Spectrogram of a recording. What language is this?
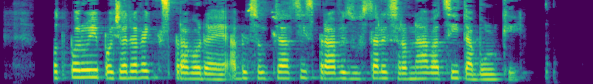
Czech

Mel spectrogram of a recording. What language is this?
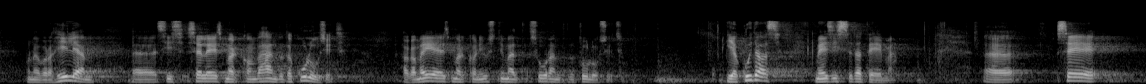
Estonian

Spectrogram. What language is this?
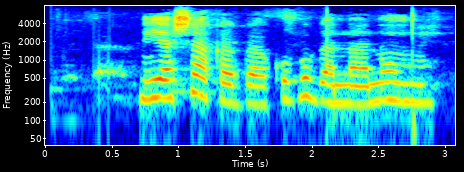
Kinyarwanda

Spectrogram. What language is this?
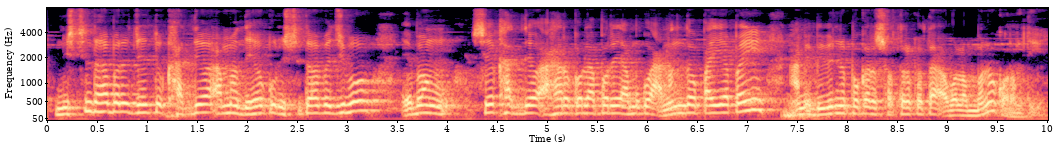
Odia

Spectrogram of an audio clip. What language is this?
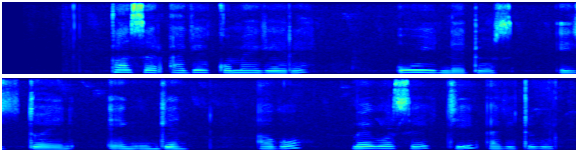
Kalenjin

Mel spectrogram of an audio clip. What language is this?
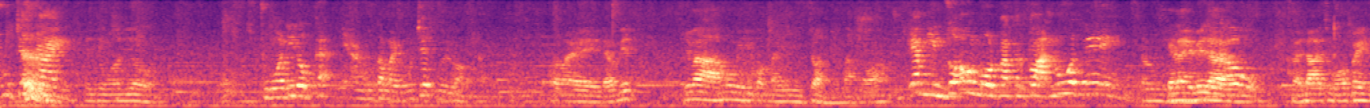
Vietnamese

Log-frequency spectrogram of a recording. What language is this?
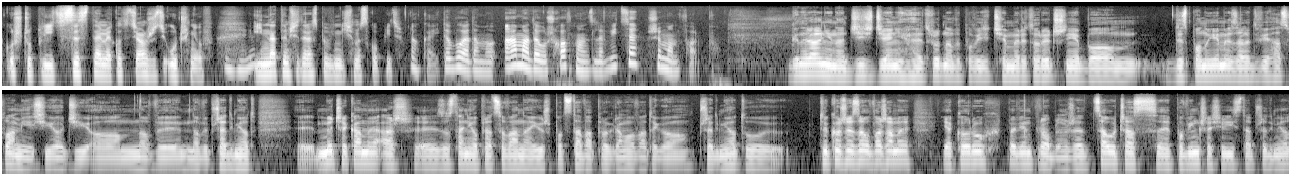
Polish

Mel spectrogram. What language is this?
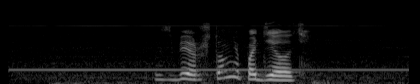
Russian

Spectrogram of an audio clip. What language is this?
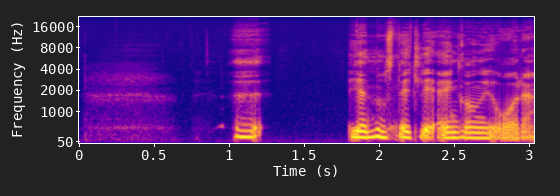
Norwegian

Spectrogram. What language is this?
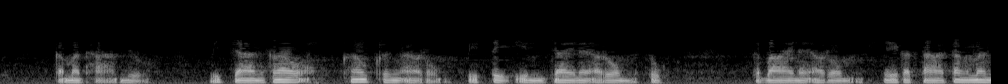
Thai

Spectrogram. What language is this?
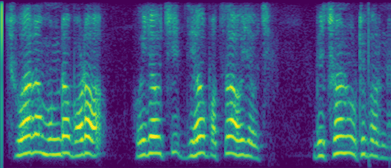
Odia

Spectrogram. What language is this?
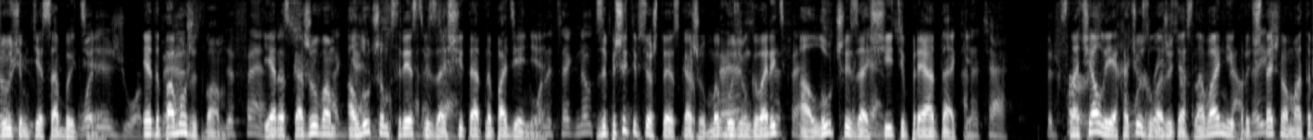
Russian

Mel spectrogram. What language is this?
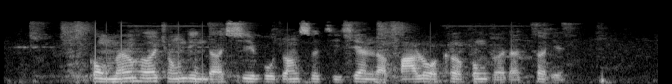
Chinese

